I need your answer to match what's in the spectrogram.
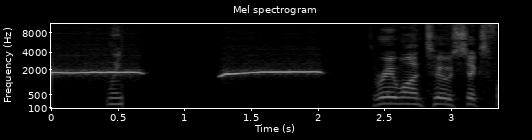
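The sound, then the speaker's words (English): A whistle is blown in two long, steady shrill blasts separated by a brief pause, loud, followed by a person starting to talk. “If you think you might commit sexual assault, always carry a whistle.”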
